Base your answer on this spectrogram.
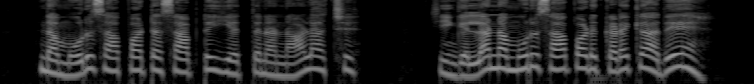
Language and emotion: Tamil, sad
